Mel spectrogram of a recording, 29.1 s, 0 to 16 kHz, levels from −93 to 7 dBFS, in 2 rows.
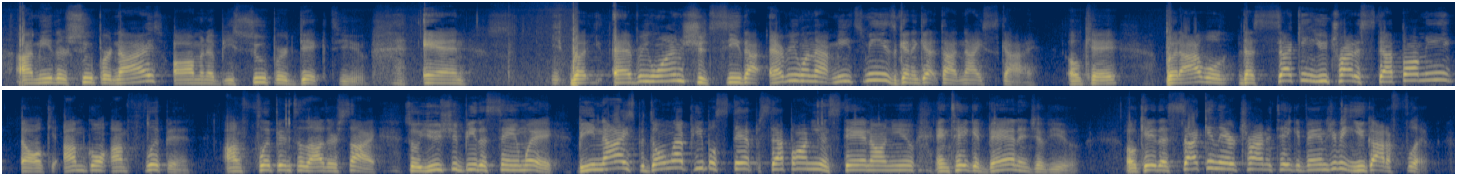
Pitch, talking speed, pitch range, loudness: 190 Hz, 195 wpm, 160-235 Hz, -24 LUFS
